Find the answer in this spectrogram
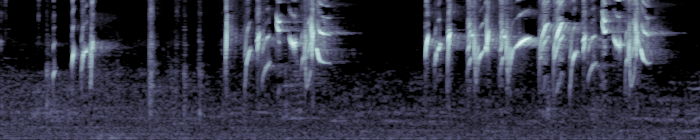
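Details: A European goldfinch, singing on a lure recording for catching birds, gives scattered twittering notes, then a fuller, faster phrase of bright, sliding chirps in the second half of the clip.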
